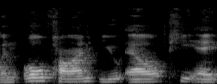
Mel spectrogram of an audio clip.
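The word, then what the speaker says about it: ulpan: is still practiced today it's what's called an old pond ul PA n is the way you would spell it in English and it's basically language immersion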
